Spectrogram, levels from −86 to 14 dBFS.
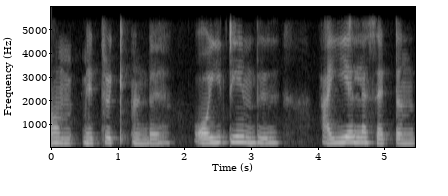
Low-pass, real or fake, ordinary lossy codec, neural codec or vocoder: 5.4 kHz; real; none; none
